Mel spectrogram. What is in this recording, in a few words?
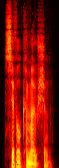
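"civil commotion", British English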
